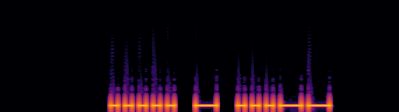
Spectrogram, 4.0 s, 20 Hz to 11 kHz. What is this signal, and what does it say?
Morse code, heard as a keyed tone, about 17 wpm, 700 Hz. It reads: 5T3
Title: Common Cut Numbers - 3-Digit 17wpm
